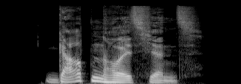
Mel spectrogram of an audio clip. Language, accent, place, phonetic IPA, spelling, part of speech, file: German, Germany, Berlin, [ˈɡaʁtn̩ˌhɔɪ̯sçəns], Gartenhäuschens, noun, De-Gartenhäuschens.ogg
- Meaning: genitive of Gartenhäuschen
